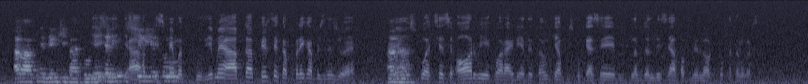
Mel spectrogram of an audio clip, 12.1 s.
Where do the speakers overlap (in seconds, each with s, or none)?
1.4 s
